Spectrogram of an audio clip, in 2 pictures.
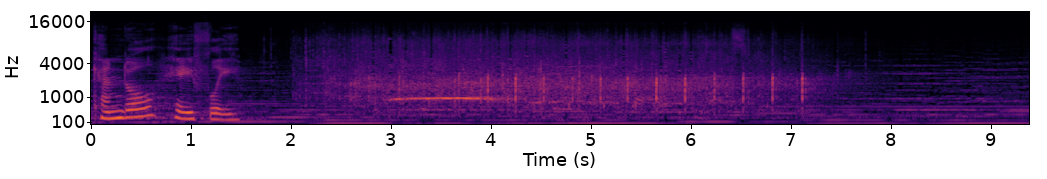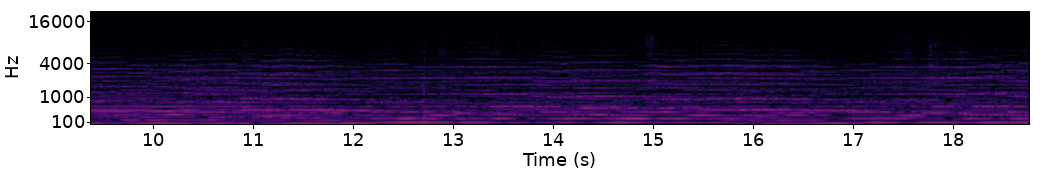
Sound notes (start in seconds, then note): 2.0 audience applauding; 2.0 crowd cheering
